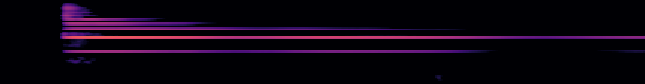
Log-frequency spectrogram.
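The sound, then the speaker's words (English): A meditation bell is struck once to close a meditation practice, a bright metallic hit that blooms into a long, sustained ringing tone, gently wavering in loudness as it slowly fades. No voices are heard. “And then I'll go ahead and ring the bell to close the practice.”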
